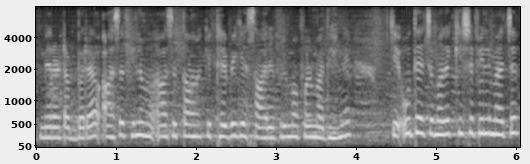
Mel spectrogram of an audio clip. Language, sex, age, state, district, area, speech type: Dogri, female, 18-30, Jammu and Kashmir, Kathua, rural, spontaneous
